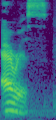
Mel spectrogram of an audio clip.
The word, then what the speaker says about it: Aries: going to be for aries aries i found that the real pronunciation of your name is um pronounced eris okay so i think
